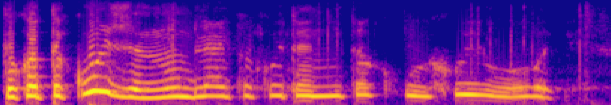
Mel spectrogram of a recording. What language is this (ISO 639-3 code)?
rus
